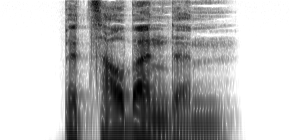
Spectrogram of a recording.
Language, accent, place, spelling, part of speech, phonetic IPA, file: German, Germany, Berlin, bezauberndem, adjective, [bəˈt͡saʊ̯bɐndəm], De-bezauberndem.ogg
- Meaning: strong dative masculine/neuter singular of bezaubernd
